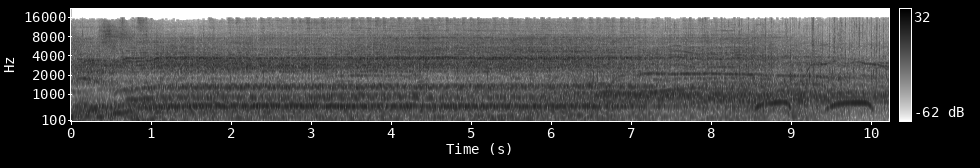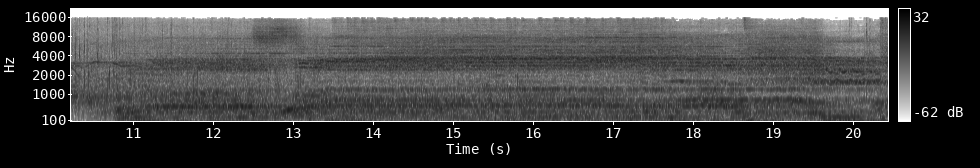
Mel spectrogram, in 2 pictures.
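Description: A male vocalist singing live into a handheld microphone over a full musical backing with choir-like backing voices, through a concert sound system. The music thins briefly about ten seconds in, then comes back in full.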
